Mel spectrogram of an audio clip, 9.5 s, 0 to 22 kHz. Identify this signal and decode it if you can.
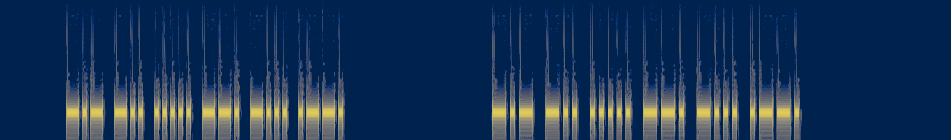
Morse code, heard as a keyed tone, about 28 wpm, 700 Hz. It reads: KD5GBP KD5GBP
